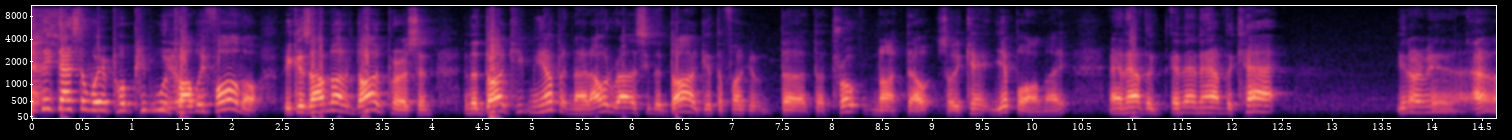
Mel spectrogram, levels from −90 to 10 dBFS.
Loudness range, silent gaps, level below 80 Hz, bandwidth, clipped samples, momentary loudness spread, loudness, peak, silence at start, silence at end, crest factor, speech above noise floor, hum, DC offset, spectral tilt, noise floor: 8 LU; none; -52 dBFS; 11 kHz; 0.3%; 16 LU; -14 LUFS; 0 dBFS; 0 s; 0 s; 14 dB; 43 dB; none; under 0.1%; -4 dB/octave; -56 dBFS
